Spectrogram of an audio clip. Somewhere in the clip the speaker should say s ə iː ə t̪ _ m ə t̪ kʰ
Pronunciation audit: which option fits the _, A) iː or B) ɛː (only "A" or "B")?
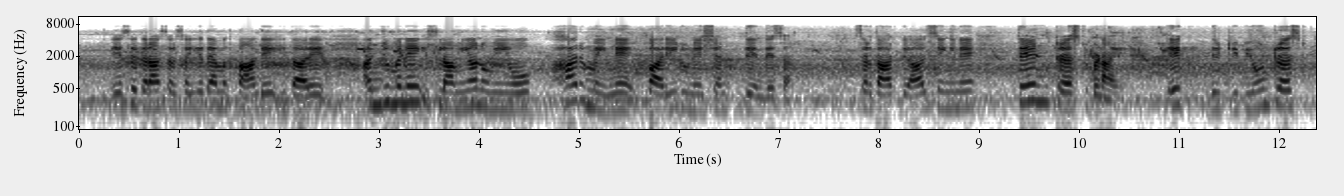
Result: B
